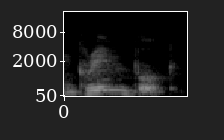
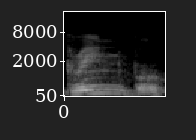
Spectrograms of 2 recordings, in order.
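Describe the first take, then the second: First: Green ends with an m sound. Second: Green ends with an n sound. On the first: The speaker calls it right. "It's as if we had M at the end of green" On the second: The speaker calls it wrong. "Instead of saying"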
